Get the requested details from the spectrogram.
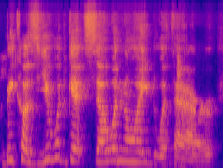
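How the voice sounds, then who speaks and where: A woman's voice: a little high, sing-song, unhurried. A woman hosting a casual commentary chat, blunt and scornful about the person discussed. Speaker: channel host.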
